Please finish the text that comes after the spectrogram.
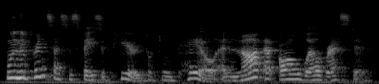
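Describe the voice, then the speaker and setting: A woman's voice: medium pitch, normal speed. Echoey storytime narrator, woman. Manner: gentle, expressive read-aloud. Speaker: storyteller in costume. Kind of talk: reading a fairy tale aloud. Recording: roomy echo, mic at a distance.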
